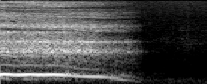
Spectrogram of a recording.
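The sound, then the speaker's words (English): A single sharp, breathy gasp voiced by someone imitating a frightened intake of breath, fairly loud, trailing off into silence after under a second. “I almost imagine that some, some wives, they just recoil and you hear the audible gasp.”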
